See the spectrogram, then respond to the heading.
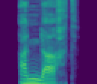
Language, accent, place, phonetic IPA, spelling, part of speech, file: German, Germany, Berlin, [ˈanˌdaxt], Andacht, noun, De-Andacht.ogg
- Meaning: 1. devotion 2. devotion, devotions, devotional prayer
